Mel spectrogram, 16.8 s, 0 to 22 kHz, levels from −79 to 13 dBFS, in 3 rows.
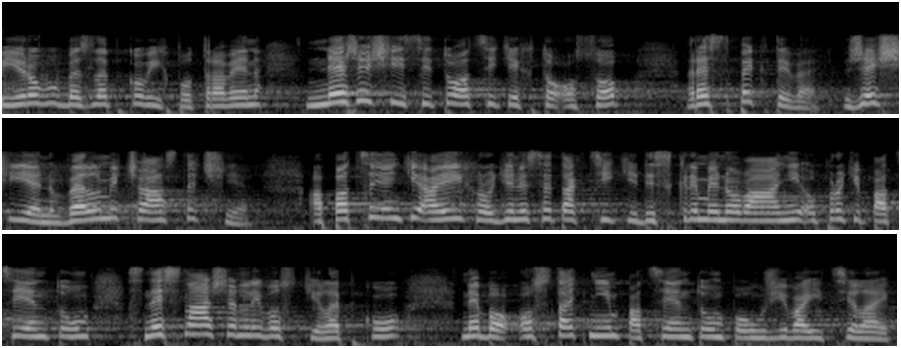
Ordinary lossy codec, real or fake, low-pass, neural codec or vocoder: MP3, 64 kbps; real; 7.2 kHz; none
